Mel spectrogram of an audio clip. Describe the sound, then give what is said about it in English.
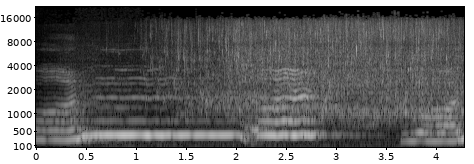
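A steady musical tone dips and slides in pitch over a wash of splashing, trickling water as people play water like an instrument, continuous throughout. “of water and people singing about water, people playing water.”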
